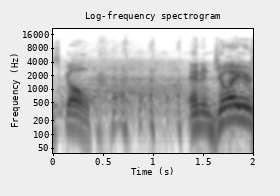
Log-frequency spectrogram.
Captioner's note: laughter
